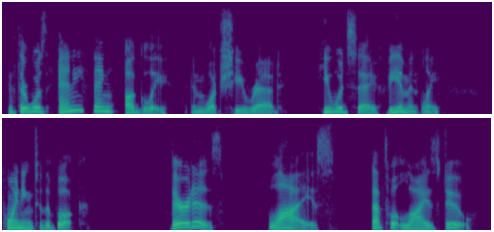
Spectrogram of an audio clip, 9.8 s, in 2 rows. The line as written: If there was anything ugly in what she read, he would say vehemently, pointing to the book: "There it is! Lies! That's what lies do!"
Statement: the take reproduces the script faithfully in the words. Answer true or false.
true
